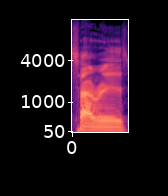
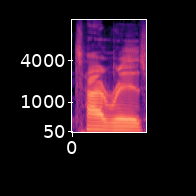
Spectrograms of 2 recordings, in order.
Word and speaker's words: Tyrez: uh two weeks uh well my name is tyres you can find me on social media at tyres for pre T RZ number four p r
